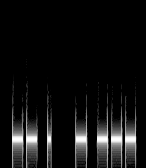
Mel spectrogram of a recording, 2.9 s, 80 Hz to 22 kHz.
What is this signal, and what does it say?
Morse code, heard as a keyed tone, about 17 wpm, 700 Hz. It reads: ME TO
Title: Sets of 4 Words 17wpm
